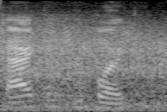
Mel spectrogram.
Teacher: o dialeto caipira se caracteriza pelo uso do R retroflexo, como em carta e porta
